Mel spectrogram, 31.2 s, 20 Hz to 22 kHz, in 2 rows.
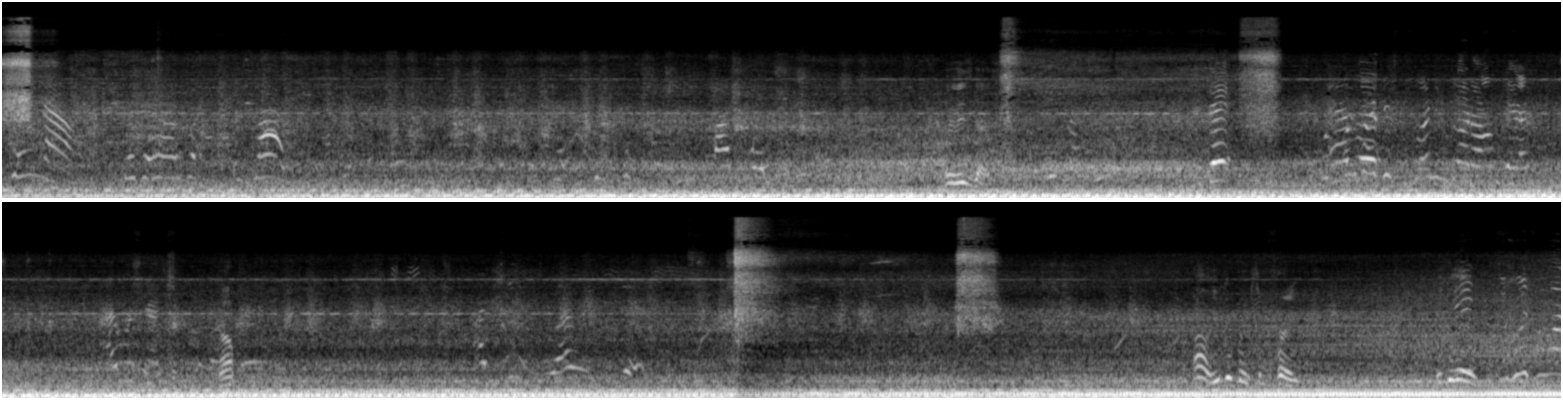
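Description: Union Pacific passenger cars of the Big Boy 4014 train rolling past close by: a steady low rumble of wheels on rail with a thin squeal, and a few sharp knocks about ten, twelve, twenty-three and twenty-five seconds in.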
